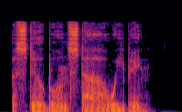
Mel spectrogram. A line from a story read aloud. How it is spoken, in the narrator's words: Royan whispered reverently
